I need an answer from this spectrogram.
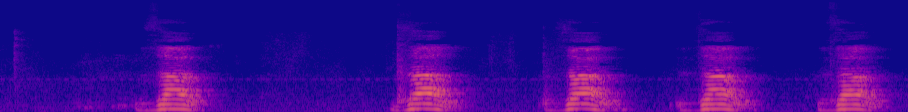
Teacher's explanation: জাল জিবটা আগা থেকে আসবে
